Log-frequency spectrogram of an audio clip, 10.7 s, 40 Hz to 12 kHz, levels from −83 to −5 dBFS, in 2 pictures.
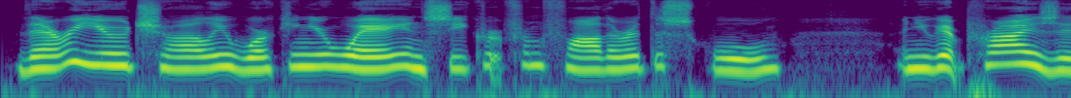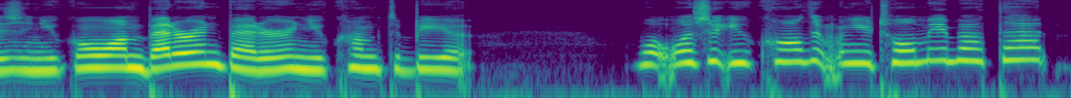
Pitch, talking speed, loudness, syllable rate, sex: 250 Hz, 235 wpm, -17 LUFS, 5.9 syllables/s, female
